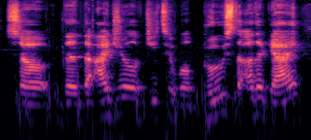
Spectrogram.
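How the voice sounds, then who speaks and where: A man casting a live esports match, excitable and yelling at big plays, his voice going hoarse. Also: mid-range voice, fairly quick, low-quality recording. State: losing his voice. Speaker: esports caster. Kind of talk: live game commentary.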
